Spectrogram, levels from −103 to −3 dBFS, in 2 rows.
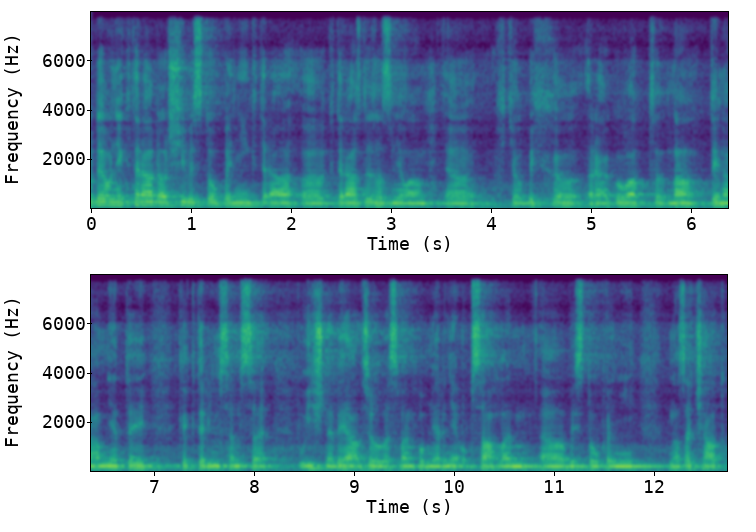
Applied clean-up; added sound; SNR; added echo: none; none; none; reverberation time 0.2 s.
